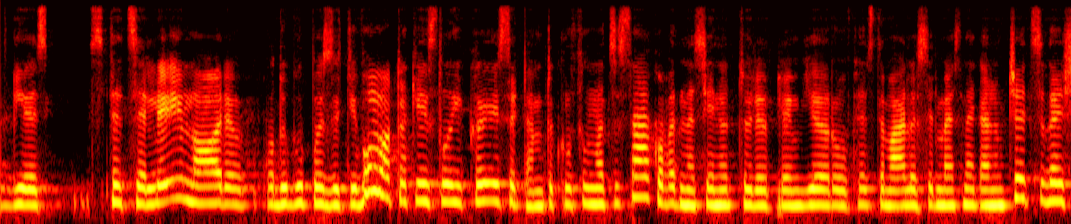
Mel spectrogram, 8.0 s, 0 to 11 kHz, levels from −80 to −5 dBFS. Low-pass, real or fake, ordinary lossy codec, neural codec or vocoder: 9.9 kHz; fake; Opus, 64 kbps; codec, 44.1 kHz, 2.6 kbps, SNAC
